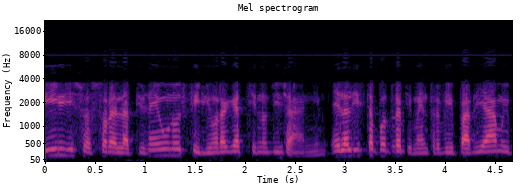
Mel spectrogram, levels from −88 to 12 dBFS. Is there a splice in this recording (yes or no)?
yes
